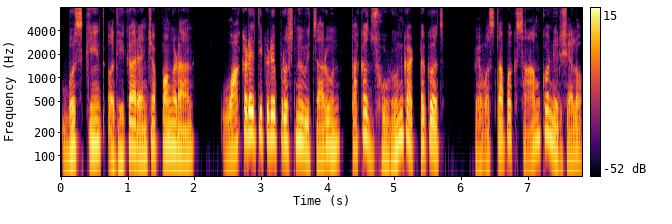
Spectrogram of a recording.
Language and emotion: Goan Konkani, sad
